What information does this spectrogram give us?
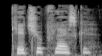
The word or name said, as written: ketchupflaske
